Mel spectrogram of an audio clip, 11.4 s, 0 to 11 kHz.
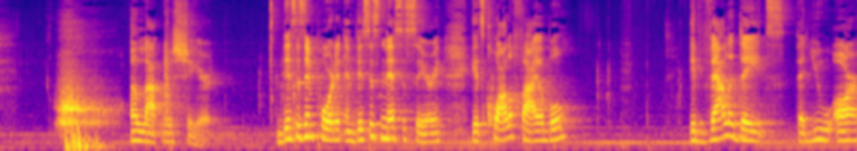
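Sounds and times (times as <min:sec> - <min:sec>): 
deep breath drawn in sharply: 0:00.7 - 0:01.7
speech: 0:01.8 - 0:02.9, 0:03.7 - 0:07.6, 0:09.2 - 0:11.4.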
